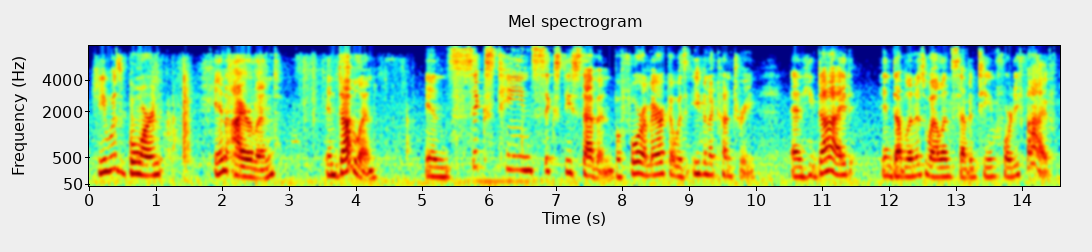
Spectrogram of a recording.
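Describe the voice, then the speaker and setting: Female children's read-aloud reader, lower register, expressive and deliberate, with audible ambient noise. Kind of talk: storybook read-aloud with spoken introduction. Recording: clear background noise.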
